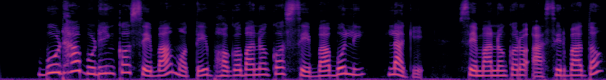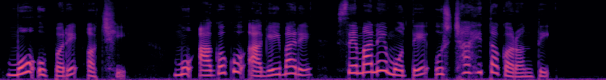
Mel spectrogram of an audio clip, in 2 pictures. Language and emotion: Odia, neutral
